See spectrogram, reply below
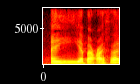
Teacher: nun sakin here is going to have idgham. I'm going to merge this with the next letter, which is ya. Yaba'atha, ba is going to have ghalqala.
